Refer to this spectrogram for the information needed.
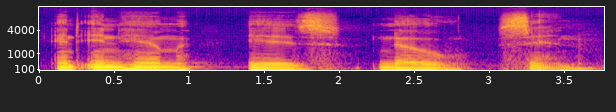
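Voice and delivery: slow, solemn Bible reading; scripture reading. Acted. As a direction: read the verse slowly, with weight.

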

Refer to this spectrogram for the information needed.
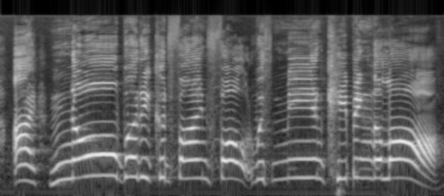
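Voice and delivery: a preacher voicing Saul's boastful pride, pitch climbing; proud Saul. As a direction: crow about your own righteousness, climbing in pitch.

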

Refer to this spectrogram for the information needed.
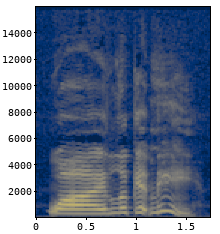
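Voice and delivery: high, loud exclamation of surprise; surprised discovery. A narrator's reading. Teacher reading the twist ending to the class, surprised. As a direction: gasp out the discovery. Twist reveal: narrator is moose.

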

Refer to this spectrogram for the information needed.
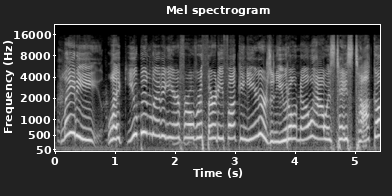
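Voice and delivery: high mock-exasperated retort. Niece mocking her aunt over tacos, mild exasperation. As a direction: scoff at her, mildly fed up. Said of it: "I was like".

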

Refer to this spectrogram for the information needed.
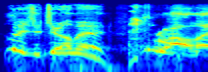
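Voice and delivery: high, loud arena announcer shout; announcer bellow. Pretend. Introducing the band to the crowd, booming announcer voice. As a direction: hype the crowd like a stadium MC. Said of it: "you make that voice".

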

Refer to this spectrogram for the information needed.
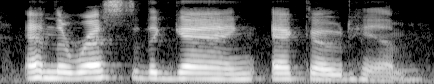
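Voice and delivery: ordinary delivery

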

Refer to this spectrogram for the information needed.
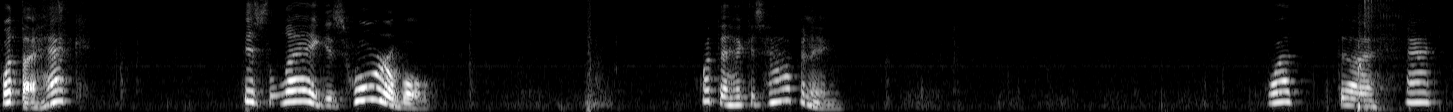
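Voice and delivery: gamer's annoyed outburst; exasperated rant. Real, not acted. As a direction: rant at the lagging game. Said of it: "sorry for all the ranting".

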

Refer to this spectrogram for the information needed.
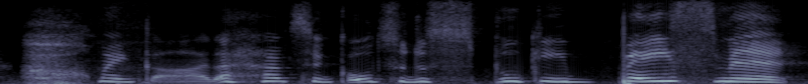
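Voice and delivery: ordinary talk

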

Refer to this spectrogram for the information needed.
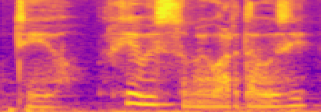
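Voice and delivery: anxious unvoiced whisper; scared inner voice on the date; whispered worry. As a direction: whisper your panic to yourself.

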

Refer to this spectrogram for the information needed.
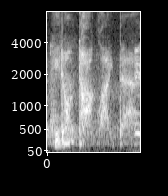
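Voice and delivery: hushed, voiceless whisper. Shown as a demonstration. Preacher showing God doesn't shout, whispering. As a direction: drop right down to a whisper. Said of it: "gentle whisper".

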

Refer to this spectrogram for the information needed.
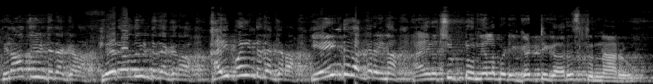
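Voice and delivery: high, ringing preacher's cry; preaching at full force. Acted. A preacher lifting his voice to the congregation. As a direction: proclaim it to the whole hall.

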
